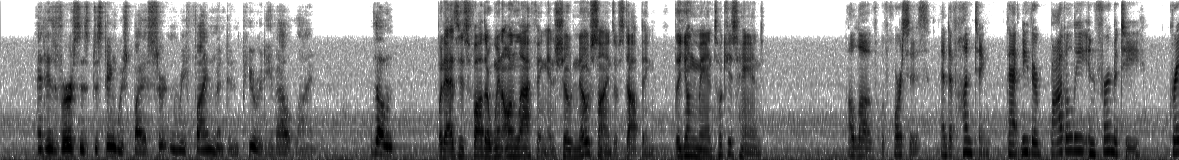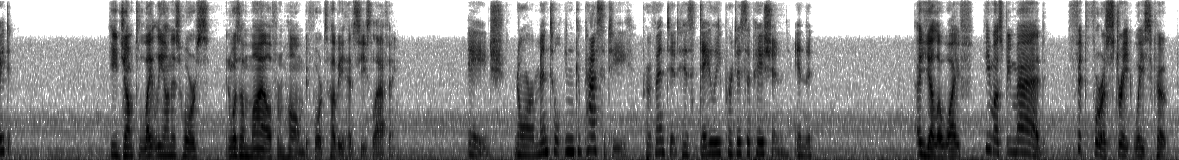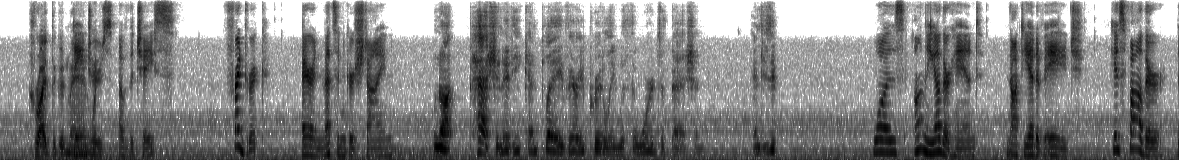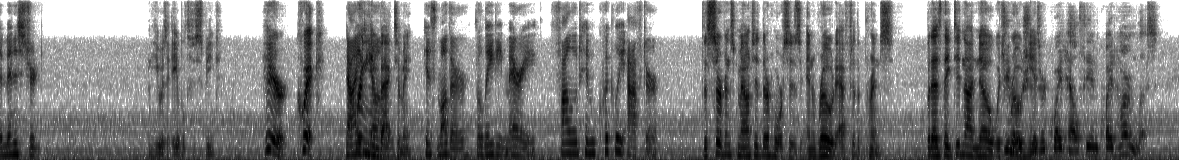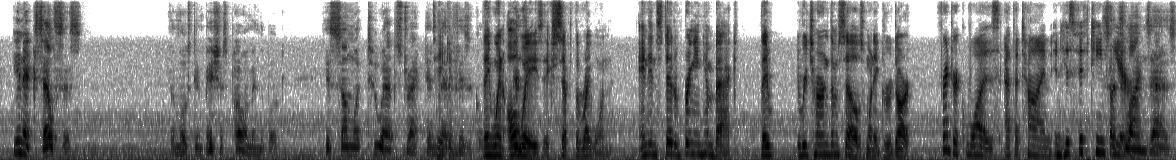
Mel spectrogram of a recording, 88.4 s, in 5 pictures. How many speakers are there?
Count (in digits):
3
